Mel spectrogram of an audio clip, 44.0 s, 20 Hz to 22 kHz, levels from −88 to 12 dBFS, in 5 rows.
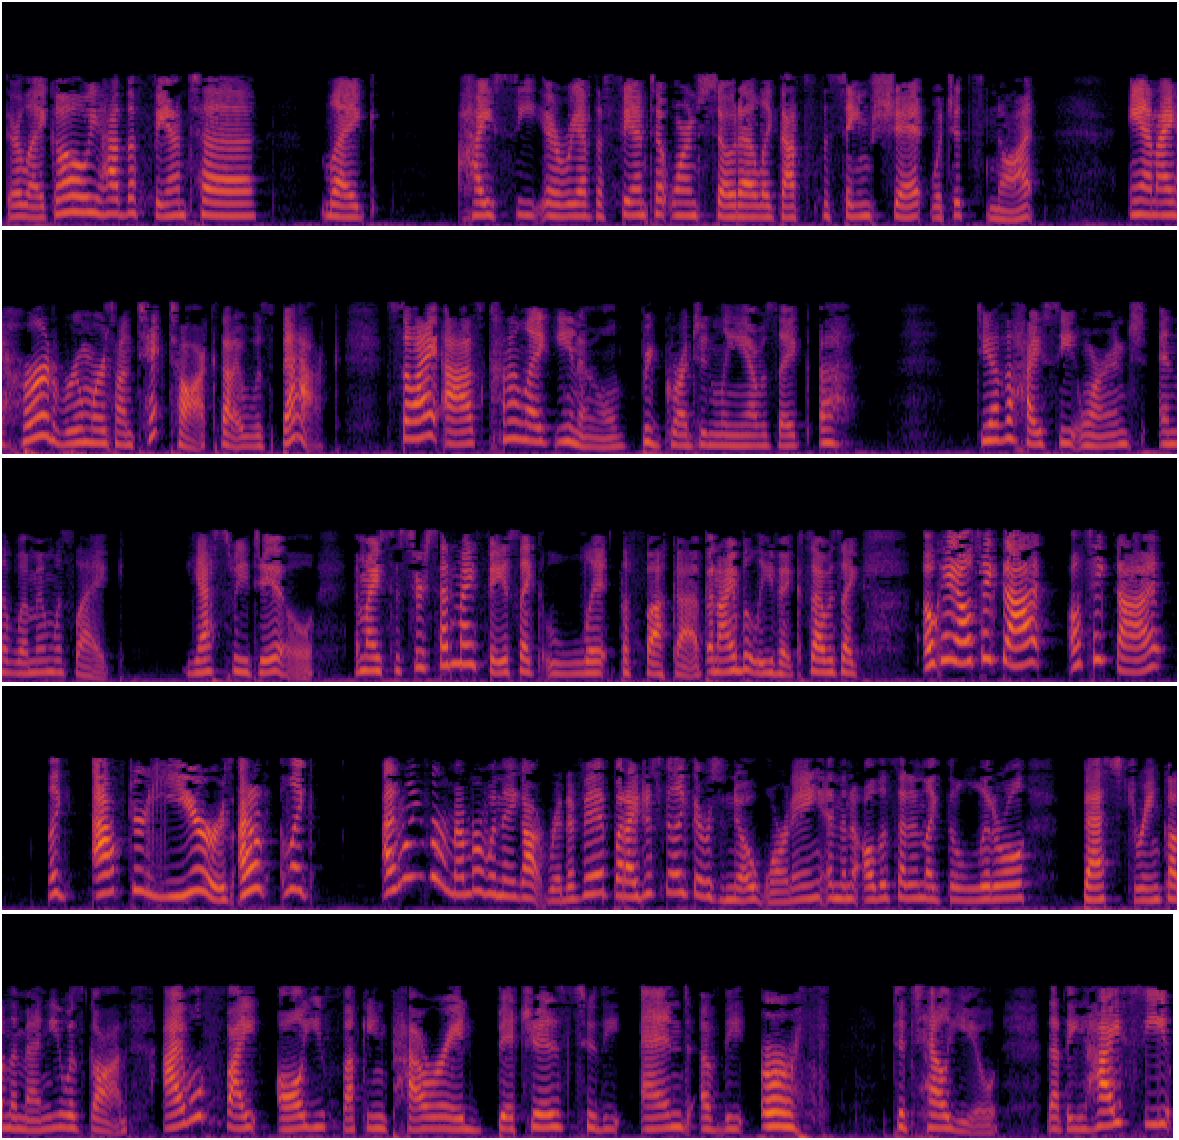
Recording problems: garbled, watery; slightly; nothing above 5.5 kHz

